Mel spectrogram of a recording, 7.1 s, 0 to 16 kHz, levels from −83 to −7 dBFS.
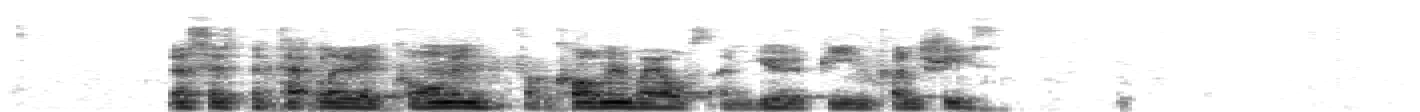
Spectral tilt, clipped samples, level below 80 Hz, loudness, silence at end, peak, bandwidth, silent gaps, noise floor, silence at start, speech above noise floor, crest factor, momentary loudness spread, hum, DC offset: -7 dB/octave; under 0.1%; -44 dBFS; -18 LUFS; 2.15 s; -2 dBFS; 7.2 kHz; none; -80 dBFS; 0.85 s; 63 dB; 18 dB; 12 LU; none; under 0.1%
